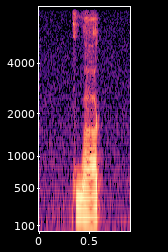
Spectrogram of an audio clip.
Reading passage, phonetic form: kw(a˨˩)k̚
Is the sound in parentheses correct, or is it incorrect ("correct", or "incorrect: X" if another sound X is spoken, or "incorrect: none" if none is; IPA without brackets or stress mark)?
correct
